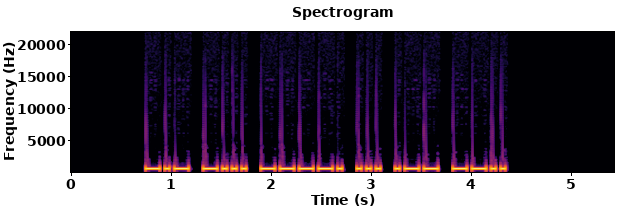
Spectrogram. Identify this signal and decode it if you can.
Morse code, heard as a keyed tone, about 32 wpm, 700 Hz. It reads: KB9SWZ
